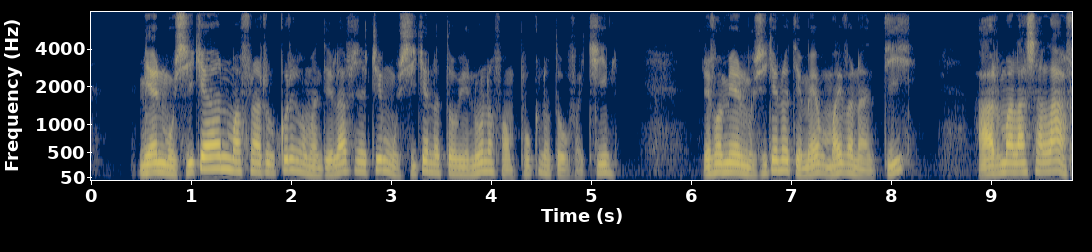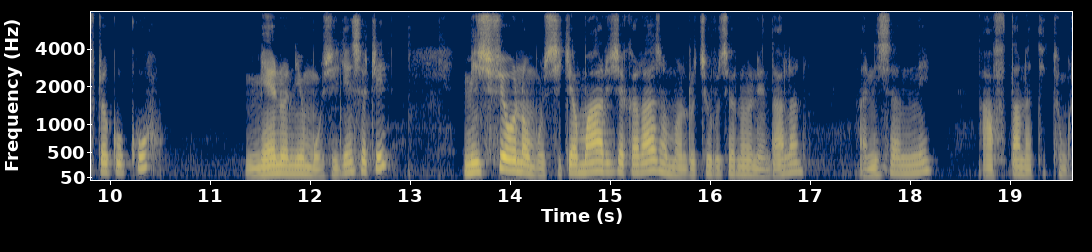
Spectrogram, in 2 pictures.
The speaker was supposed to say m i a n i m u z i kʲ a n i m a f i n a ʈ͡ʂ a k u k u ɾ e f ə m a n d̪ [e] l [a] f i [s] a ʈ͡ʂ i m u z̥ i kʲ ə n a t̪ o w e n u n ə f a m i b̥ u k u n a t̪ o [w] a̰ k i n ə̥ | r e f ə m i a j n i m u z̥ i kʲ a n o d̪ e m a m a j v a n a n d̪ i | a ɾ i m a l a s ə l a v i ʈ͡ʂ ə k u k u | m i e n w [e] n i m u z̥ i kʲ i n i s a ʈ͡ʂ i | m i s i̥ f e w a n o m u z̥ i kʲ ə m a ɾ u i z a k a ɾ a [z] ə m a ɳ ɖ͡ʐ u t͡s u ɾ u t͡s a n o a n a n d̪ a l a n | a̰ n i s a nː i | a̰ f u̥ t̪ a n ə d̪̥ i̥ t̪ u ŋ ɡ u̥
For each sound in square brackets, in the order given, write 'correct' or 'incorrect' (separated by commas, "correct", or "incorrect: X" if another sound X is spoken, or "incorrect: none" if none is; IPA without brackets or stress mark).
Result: correct, correct, correct, incorrect: v, incorrect: a, correct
